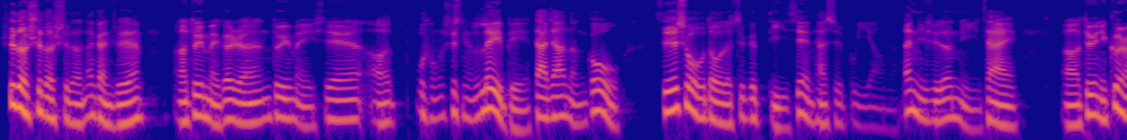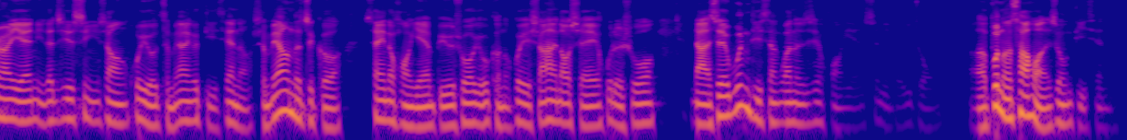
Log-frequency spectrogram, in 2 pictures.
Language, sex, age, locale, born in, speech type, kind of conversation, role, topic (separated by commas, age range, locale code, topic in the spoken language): Chinese, male, 20-24, zh-CN, China, conversation, podcast, host, 你如何看待善意的谎言，以及它的底线是什么？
